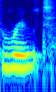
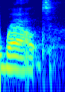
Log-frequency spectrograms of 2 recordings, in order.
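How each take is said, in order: First: "route" said to rhyme with boot; pronunciation demo. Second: "route" said to rhyme with out; alternative pronunciation. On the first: Quiz taker reading out the choices, "route" with an oo vowel. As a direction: say "route" with a long oo. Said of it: "I say it like route". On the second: Quiz taker giving the other version, "route" with an ow sound. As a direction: say "route" with an ow vowel. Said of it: "Or for most people". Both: Shown as a demonstration.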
